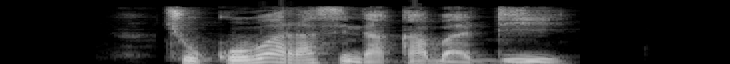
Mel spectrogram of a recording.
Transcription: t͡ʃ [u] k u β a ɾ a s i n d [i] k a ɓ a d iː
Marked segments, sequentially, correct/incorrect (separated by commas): correct, incorrect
